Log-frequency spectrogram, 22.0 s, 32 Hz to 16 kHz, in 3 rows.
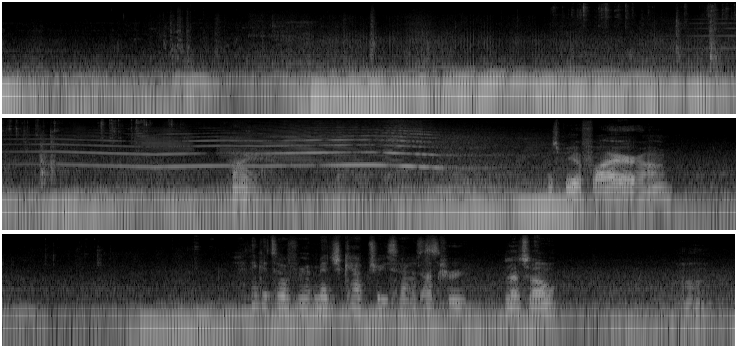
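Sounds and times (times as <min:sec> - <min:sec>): steady low rumble: 0:00.0 - 0:22.0
wavering emergency siren: 0:05.7 - 0:16.4.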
